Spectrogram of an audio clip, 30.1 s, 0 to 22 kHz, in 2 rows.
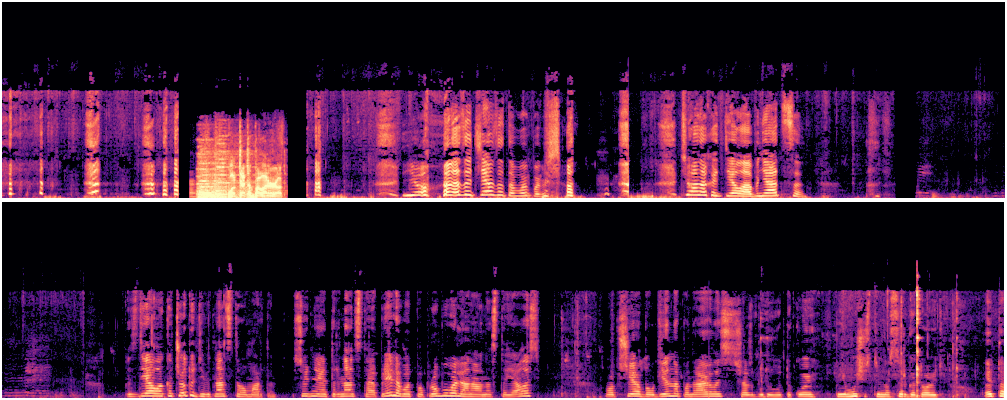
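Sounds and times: music and voice clip: 2.8 - 4.3
goat bleating: 14.9 - 15.8.

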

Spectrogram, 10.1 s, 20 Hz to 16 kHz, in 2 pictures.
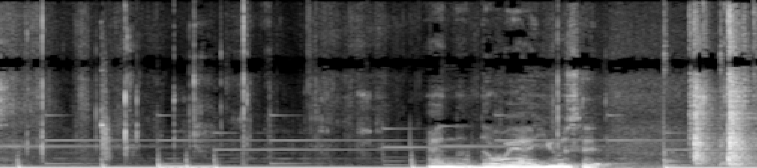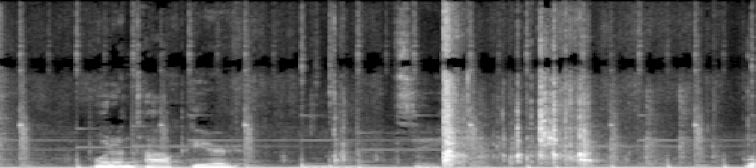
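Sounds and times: steel parts clinking: 7.3 - 10.0.

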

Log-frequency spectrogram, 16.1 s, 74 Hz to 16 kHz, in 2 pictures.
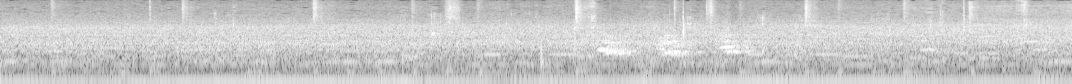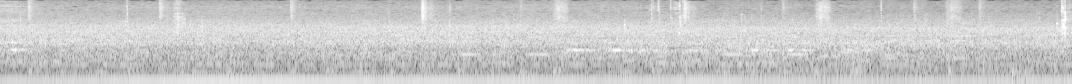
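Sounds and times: dog barking: 3.8 - 8.5, 11.6 - 15.3.

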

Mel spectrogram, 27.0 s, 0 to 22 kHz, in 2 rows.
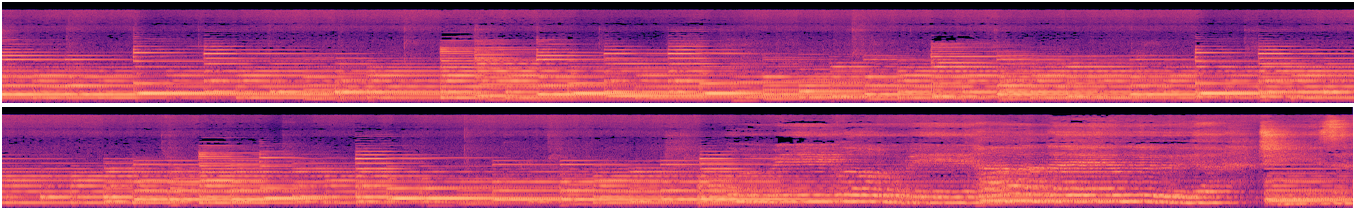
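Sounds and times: keyboard piano chords: 0.0 - 27.0.

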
